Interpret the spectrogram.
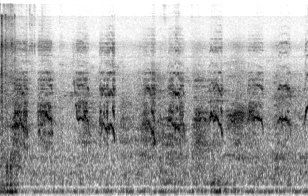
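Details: Feeding between a male budgerigar and its chick: bent squeaky calls repeating about once a second, fairly soft against a loud, rushing broadband background noise.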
